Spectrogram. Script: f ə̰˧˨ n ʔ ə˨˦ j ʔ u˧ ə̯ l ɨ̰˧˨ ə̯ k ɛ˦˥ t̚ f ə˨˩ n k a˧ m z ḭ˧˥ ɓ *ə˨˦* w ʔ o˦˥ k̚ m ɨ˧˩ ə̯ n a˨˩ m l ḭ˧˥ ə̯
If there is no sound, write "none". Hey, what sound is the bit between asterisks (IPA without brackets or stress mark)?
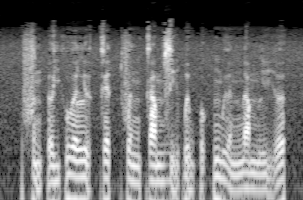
ə̰˧˨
